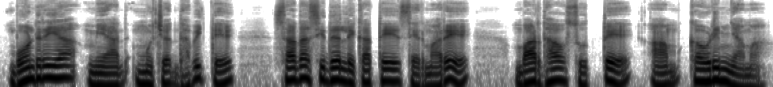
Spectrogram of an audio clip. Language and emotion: Santali, neutral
